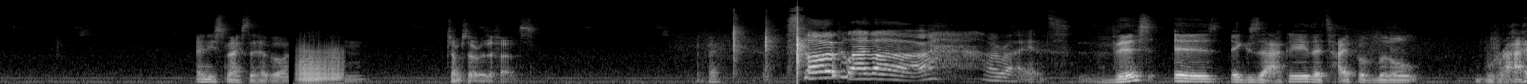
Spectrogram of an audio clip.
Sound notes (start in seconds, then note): 2.9 fart sound; 7.3 clapping; 8.1 sarcastic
